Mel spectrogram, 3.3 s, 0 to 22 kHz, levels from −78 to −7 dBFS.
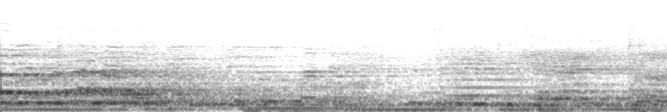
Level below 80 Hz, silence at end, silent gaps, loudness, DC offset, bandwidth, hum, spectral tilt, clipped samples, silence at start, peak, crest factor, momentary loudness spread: -50 dBFS; 0 s; none; -34 LUFS; under 0.1%; 10.5 kHz; none; -8 dB/octave; under 0.1%; 0 s; -16 dBFS; 16 dB; 9 LU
